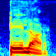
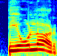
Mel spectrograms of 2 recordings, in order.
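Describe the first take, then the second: First: The final syllable has a weak 'uh' vowel. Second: The final syllable has a full 'o' vowel. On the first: The speaker calls it right. "अ पढ़ना" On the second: The speaker calls it wrong. "टेलर नहीं दोस्तों"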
